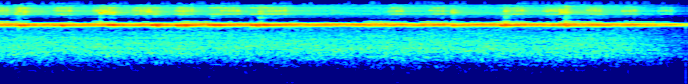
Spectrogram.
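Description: Crickets at night give a steady, high, shimmering trill with a faint pulsing rhythm.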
